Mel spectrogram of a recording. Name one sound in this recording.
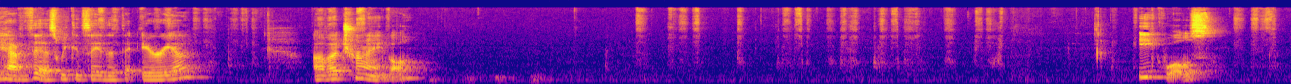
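A felt-tip marker writes on paper with soft squeaks and scratches.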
